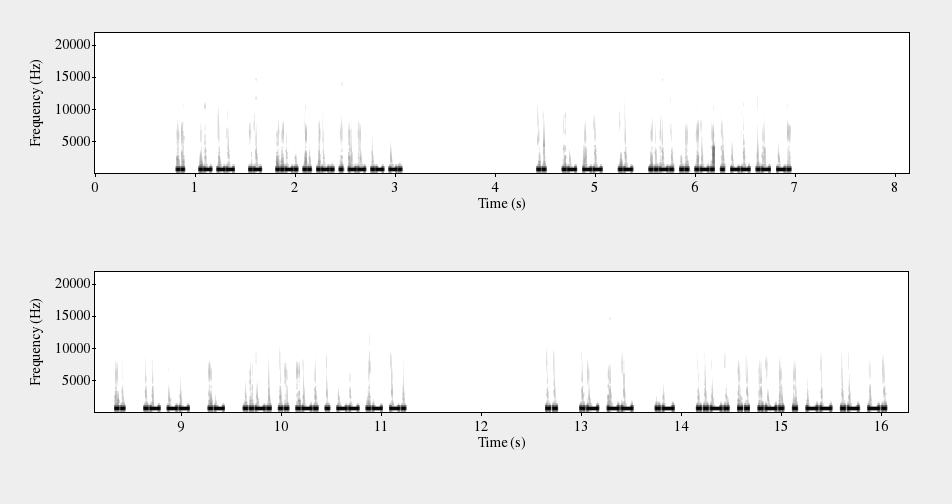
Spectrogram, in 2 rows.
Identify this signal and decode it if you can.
Morse code, heard as a keyed tone, about 44 wpm, 700 Hz. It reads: I AM A FIREMAN I AM A FIREMAN I AM A FIREMAN I AM A FIREMAN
